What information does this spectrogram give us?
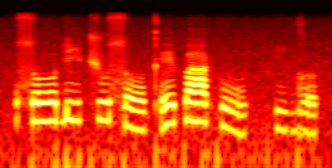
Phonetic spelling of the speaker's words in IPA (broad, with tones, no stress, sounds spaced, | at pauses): s oː˦ ɗ i˦ t͡ʃ u˦ s oː˨ kʼ e˦ p aː˦ k u˨ | pʰ i˨ ɡ ʊ˨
